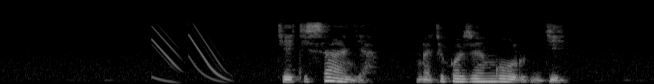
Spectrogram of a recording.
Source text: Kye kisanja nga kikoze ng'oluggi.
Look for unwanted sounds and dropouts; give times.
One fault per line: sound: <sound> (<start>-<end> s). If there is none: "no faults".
sound: chirp (1.5-2.4 s)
